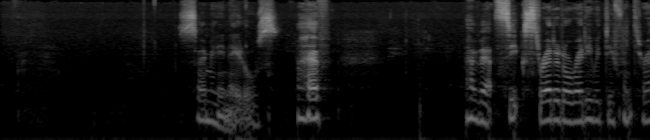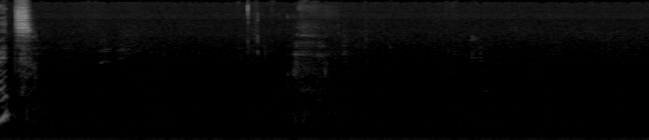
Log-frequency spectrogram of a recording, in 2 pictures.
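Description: A needle and thread pull softly through cloth.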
